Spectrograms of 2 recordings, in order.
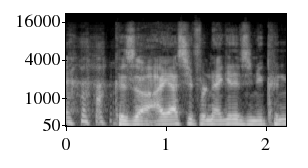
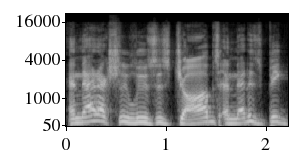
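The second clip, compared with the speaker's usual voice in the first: outraged rant; 6 semitones higher than usual. Retold or imitated. Ranting at a movie.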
